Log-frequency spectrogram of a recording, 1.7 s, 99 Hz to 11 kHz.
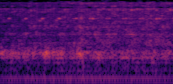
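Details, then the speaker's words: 2006 BMW E92 335i, cold start heard with the driver's door open: smooth, even idle with no loud ticking from the turbo side, indicating the wastegate actuator arms don't need replacing. "as you can hear this one runs smooth"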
